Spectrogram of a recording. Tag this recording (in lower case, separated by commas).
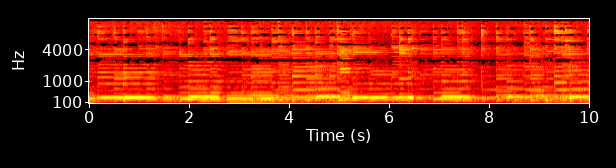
music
